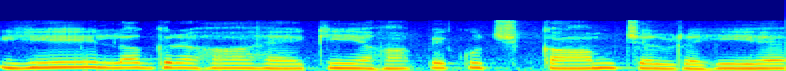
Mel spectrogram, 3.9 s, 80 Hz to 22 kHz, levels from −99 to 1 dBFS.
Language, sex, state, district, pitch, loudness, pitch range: Hindi, female, Bihar, Araria, 215 Hz, -30 LUFS, 205-230 Hz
